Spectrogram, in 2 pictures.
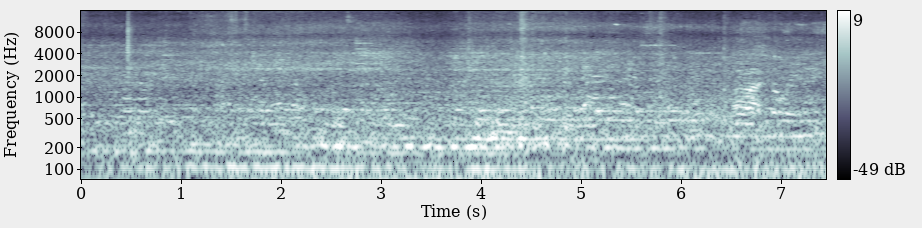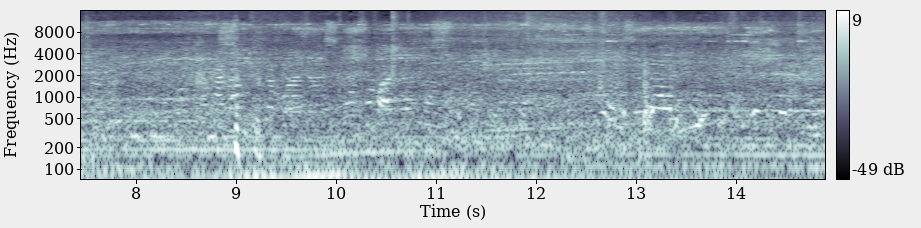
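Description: A steady low engine hum that gets heavier about ten seconds in, under faint background voices, with a single sharp click about nine seconds in.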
